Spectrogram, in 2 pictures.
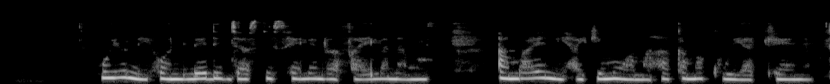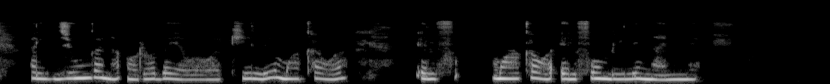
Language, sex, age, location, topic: Swahili, female, 18-24, Nakuru, government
